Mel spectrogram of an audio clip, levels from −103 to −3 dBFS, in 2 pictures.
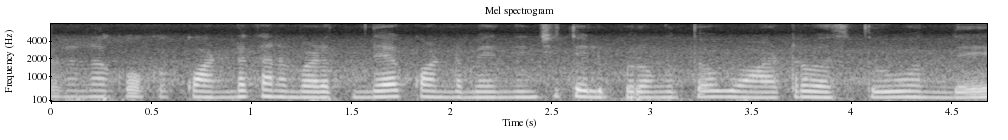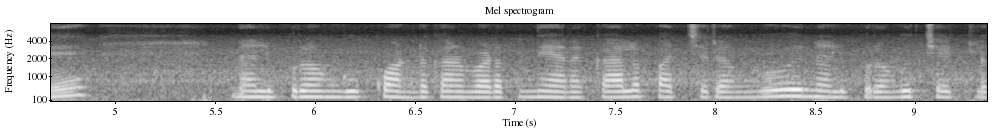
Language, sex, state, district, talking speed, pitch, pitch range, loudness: Telugu, female, Andhra Pradesh, Srikakulam, 165 wpm, 220 Hz, 210-225 Hz, -18 LUFS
